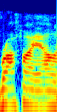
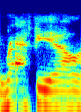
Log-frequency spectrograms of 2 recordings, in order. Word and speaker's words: Rafael: A lot of people will say Rafael, or they just kind of abuse instead of Rafael, it's like Raphael, or I live in Oklahoma, so sometimes they don't say it right.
